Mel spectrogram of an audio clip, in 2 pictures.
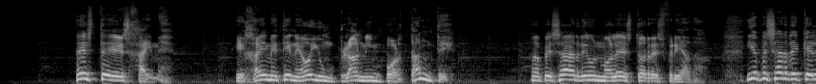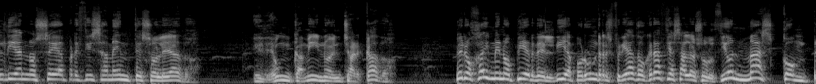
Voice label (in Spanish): anuncio; Frenadol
